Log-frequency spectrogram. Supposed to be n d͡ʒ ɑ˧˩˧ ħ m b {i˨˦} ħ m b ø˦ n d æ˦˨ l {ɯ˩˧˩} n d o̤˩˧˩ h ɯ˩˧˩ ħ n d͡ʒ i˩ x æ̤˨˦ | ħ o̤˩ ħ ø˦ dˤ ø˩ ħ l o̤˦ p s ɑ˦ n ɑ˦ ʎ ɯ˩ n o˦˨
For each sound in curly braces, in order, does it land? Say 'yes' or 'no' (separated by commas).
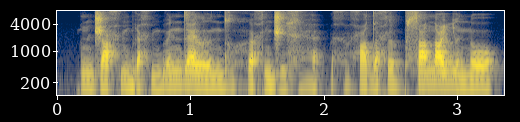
no, yes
